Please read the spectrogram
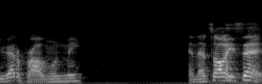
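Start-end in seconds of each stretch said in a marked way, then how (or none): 0.0-0.9 confrontational, daring, challenging tone. Retelling a wrestler confronting another face to face: imitating Brock Lesnar confronting Kurt Angle. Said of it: "looks Kurt right in his face and goes".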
